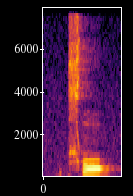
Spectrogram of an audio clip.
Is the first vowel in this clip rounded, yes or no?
yes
